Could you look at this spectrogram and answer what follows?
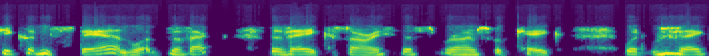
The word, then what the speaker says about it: Vivek: No, it's Vivek. Rhymes with cake.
